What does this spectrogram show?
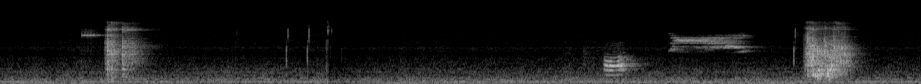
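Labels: At 0.79 seconds, you can hear a camera. At 6.03 seconds, someone says "off." At 6.67 seconds, bird vocalization is audible. At 8.03 seconds, there is the sound of water. A soft, steady noise lies in the background.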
